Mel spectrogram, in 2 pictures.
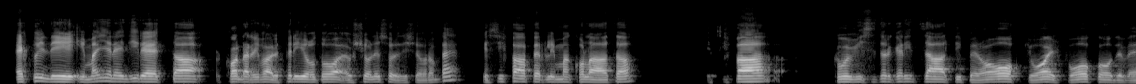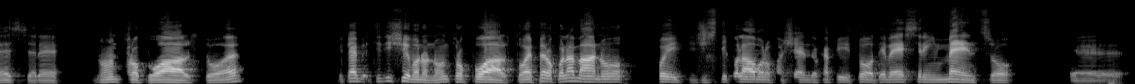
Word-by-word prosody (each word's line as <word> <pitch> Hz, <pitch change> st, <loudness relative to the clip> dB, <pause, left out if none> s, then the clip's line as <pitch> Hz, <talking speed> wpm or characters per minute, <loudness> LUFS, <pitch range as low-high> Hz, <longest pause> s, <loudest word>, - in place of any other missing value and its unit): E 125 Hz, 0 st, +3 dB
quindi 130 Hz, -4 st, +2 dB
in 120 Hz, -, -4 dB
maniera 140 Hz, +2 st, -1 dB
indiretta 130 Hz, 0 st, +2 dB
quando 125 Hz, -1 st, 0 dB
arrivava 120 Hz, -1 st, +1 dB
il 100 Hz, -, -4 dB
periodo 120 Hz, -2 st, 0 dB
e -, -, -5 dB
uscivano 100 Hz, +4 st, -5 dB
le 125 Hz, -, -4 dB
suore 125 Hz, -, -6 dB
dicevano: 95 Hz, +3 st, -9 dB
"Beh, 190 Hz, -, -5 dB, 0.2 s
che -, -, -11 dB
si 135 Hz, -1 st, -12 dB
fa 135 Hz, 0 st, +1 dB
per 130 Hz, -2 st, -3 dB
l'Immacolata? 120 Hz, 0 st, 0 dB, 0.7 s
Che -, -, -26 dB
si 110 Hz, -, -24 dB
fa? 130 Hz, +1 st, +7 dB, 0.6 s
Come 125 Hz, +1 st, -1 dB
vi 120 Hz, 0 st, -6 dB
siete 120 Hz, +2 st, -12 dB
organizzati? 125 Hz, -2 st, -1 dB
Però 105 Hz, 0 st, -4 dB
occhio, 125 Hz, -2 st, +1 dB
ehm, -, -, -1 dB
il -, -, -15 dB
fuoco 115 Hz, -1 st, -2 dB
deve 95 Hz, -, -7 dB
essere 95 Hz, -1 st, -8 dB, 0.3 s
non 115 Hz, +2 st, -4 dB
troppo 105 Hz, -2 st, 0 dB
alto, 100 Hz, 0 st, +4 dB
ehm". 115 Hz, -, +2 dB, 1.0 s
Ti -, -, -21 dB
ca 145 Hz, +1 st, +2 dB
ti 140 Hz, -, -13 dB
dicevano 145 Hz, -8 st, -1 dB
non 110 Hz, +7 st, -4 dB
troppo 120 Hz, -2 st, +2 dB
alto 115 Hz, 0 st, +5 dB
eh, 115 Hz, -, +2 dB
però 135 Hz, -2 st, +1 dB
con 135 Hz, -, -1 dB
la 155 Hz, -, +5 dB
mano 125 Hz, -2 st, +2 dB
poi 120 Hz, -3 st, -3 dB
ti 100 Hz, -5 st, -25 dB
gesticolavano 115 Hz, +3 st, -1 dB
facendo, 105 Hz, -2 st, -8 dB
capito: 115 Hz, -1 st, -6 dB
"Deve 115 Hz, 0 st, -3 dB
essere 115 Hz, 0 st, -3 dB
immenso". 110 Hz, -4 st, 0 dB, 0.5 s
Ehm 85 Hz, -, -13 dB
120 Hz, 155 wpm, -23 LUFS, 110-130 Hz, 1.0 s, fa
